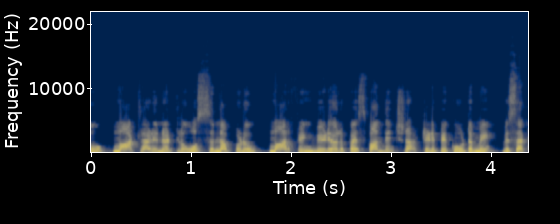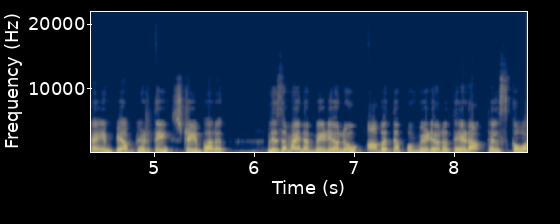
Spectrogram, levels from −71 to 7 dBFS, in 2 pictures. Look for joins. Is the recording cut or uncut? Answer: uncut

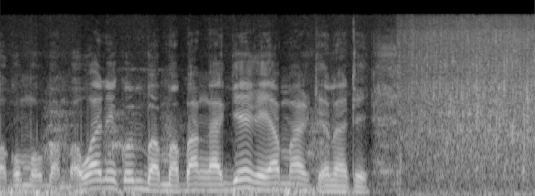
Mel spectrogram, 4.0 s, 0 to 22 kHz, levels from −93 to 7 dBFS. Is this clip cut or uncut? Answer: cut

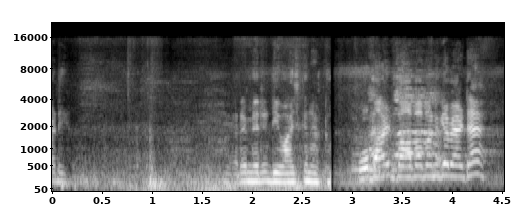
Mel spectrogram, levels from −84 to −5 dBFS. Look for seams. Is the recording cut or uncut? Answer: cut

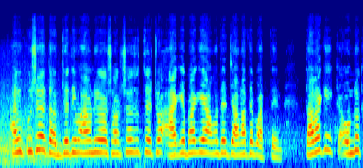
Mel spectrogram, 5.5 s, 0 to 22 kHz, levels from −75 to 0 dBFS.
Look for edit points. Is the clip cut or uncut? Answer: uncut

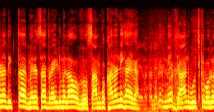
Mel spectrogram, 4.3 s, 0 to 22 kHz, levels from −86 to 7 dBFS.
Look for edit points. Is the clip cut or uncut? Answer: cut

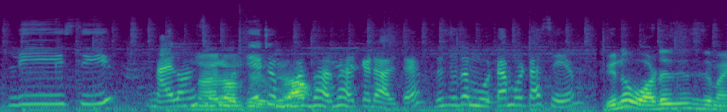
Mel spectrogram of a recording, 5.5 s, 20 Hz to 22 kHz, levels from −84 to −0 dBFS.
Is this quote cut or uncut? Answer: cut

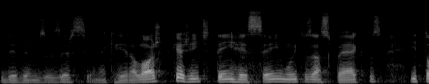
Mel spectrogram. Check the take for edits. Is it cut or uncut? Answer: cut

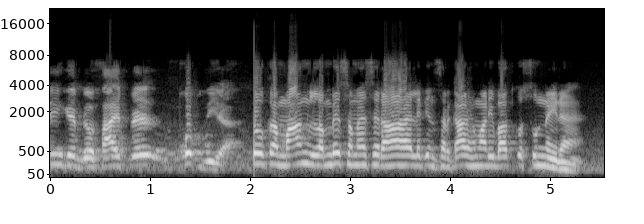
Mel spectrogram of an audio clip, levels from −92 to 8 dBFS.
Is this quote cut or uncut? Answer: cut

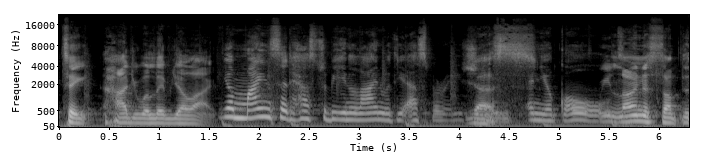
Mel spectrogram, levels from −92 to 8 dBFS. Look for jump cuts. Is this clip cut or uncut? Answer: cut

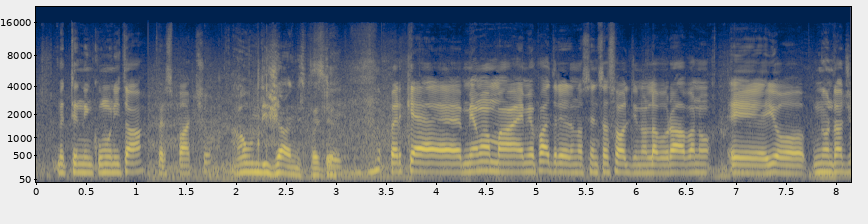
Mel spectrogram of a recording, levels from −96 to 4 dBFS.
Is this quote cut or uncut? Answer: cut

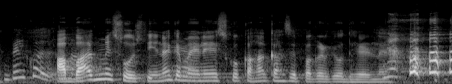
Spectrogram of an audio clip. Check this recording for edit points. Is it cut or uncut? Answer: uncut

